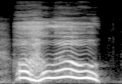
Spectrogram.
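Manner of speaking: put-on creepy old man voice, very high. Showing a voice the wrestler thankfully doesn't have: put-on creepy grandpa voice. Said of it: "that creepy grandpa voice".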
